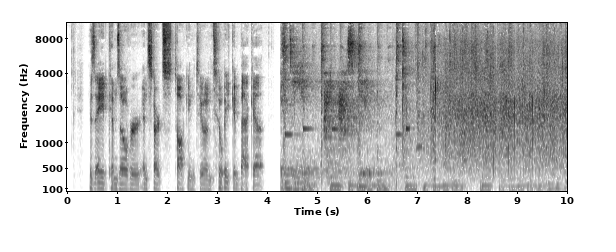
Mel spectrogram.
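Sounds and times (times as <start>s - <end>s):
speech: 0.4s - 6.2s
large crowd applauding at a conference: 7.0s - 9.9s.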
